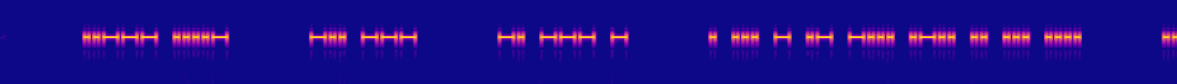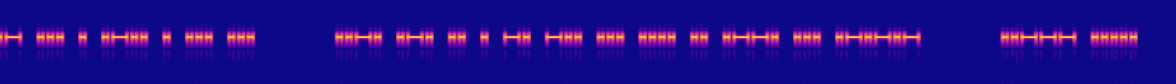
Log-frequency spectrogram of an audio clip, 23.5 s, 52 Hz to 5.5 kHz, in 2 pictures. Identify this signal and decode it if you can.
Morse code, heard as a keyed tone, about 25 wpm, 700 Hz. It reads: 24 DO NOT ESTABLISH USELESS FRIENDSHIPS. 25
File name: CW / jodorowsky / 82 commandments 25-20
